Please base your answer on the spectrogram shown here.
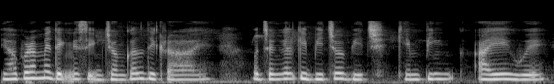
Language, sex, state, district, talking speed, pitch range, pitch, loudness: Hindi, female, Arunachal Pradesh, Papum Pare, 195 wpm, 230-255 Hz, 245 Hz, -15 LUFS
